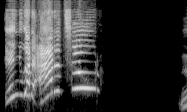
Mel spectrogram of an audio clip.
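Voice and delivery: high, incredulous outrage; outraged. Acted. Mobster hero scolding the heroine, outraged. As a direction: hit the peak of the rant. Rant climax.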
